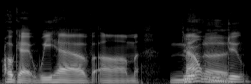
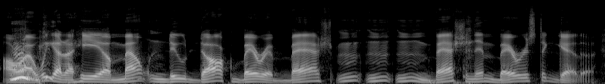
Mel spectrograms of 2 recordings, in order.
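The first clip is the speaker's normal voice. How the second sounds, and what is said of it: Put-on Southern American accent. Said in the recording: “Do it in a Southern accent, please.”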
